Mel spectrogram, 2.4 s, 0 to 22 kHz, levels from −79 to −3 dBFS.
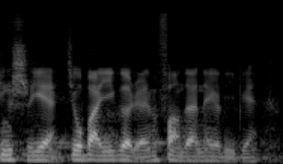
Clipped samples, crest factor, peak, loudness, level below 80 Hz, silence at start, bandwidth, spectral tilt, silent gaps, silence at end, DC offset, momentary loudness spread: under 0.1%; 18 dB; -18 dBFS; -36 LUFS; -68 dBFS; 0 s; 15.5 kHz; -6 dB/octave; none; 0 s; under 0.1%; 9 LU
